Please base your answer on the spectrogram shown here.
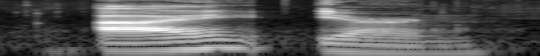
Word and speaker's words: iron: you say ironed so the way to pronounce this word is I I earn maybe i urine i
